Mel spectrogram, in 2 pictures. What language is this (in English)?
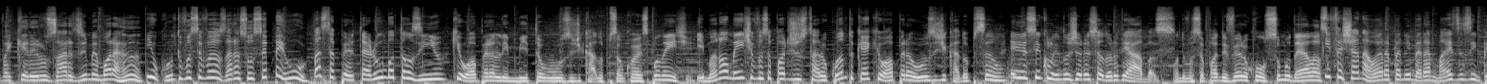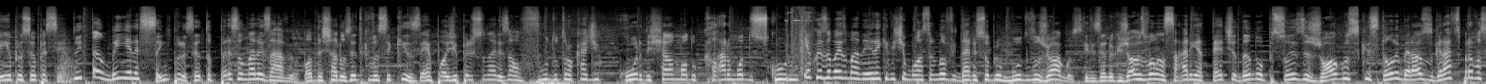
Portuguese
